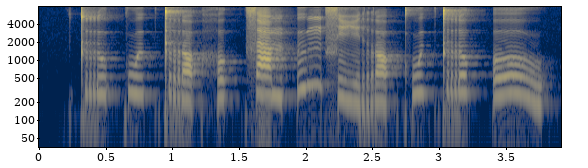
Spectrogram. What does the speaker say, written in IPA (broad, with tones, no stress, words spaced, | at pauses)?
tru˦˥ʔkwɯ˦˥k̚trɔ˨˩ʔho˦˥k̚ sa˧mʔɯ˥˩ŋ siː˨˩rɔ˨˩ʔkʰwɯ˥˩k̚ tro˥˩k̚ʔoː˥˩w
